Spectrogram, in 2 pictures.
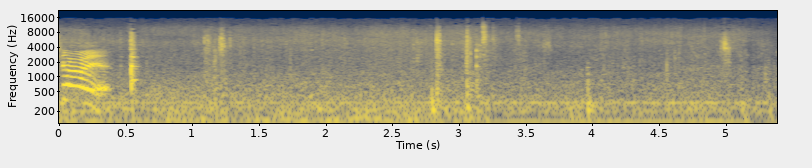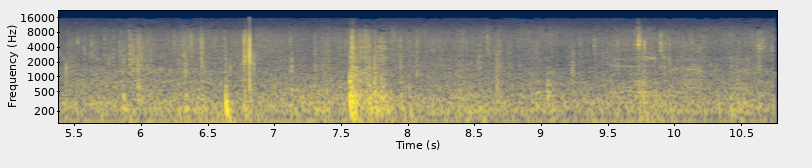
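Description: Steady hiss with scattered crackles and pops from smouldering, freshly hosed fire wreckage.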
